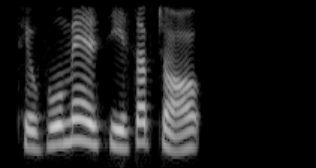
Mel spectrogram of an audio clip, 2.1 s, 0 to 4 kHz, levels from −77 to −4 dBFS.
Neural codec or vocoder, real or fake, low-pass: codec, 16 kHz, 2 kbps, X-Codec, WavLM features, trained on Multilingual LibriSpeech; fake; 3.6 kHz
